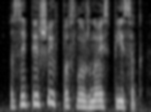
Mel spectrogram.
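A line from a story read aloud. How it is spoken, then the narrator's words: Snorting. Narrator (Russian): фыркнул Юрик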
